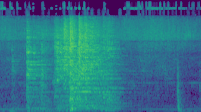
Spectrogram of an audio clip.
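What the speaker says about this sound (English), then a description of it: "the grease is hot. You can see it popping" Hot grease in a biscuit pan for breakfast gravy, with flour added, sizzling and popping loudly in a broad hiss that swells and fades, ending in a single sharp crackle.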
